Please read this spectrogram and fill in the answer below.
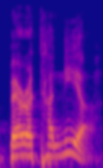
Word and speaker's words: Beretania: But Beretania is actually a Hawaiian word, and being a Hawaiian word, it is pronounced properly as Beretania.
